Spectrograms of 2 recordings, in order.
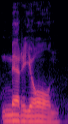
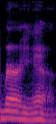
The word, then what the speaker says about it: Marion: Yeah, because they pronounced it Marion. Yeah, because like Nicolas Cage is a. Oh, so not Marianne. That's. Yeah, that's Marion.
